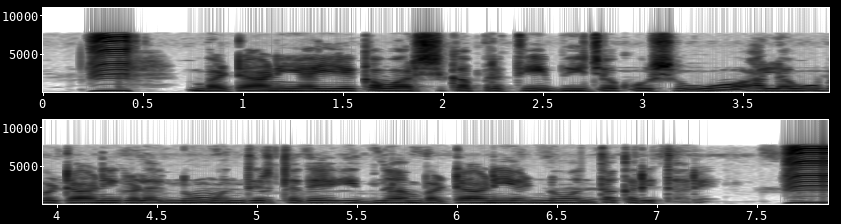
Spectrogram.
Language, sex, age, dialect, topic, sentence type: Kannada, female, 18-24, Mysore Kannada, agriculture, statement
